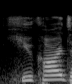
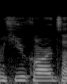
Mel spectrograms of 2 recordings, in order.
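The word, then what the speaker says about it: HuCard: And, I mean, I always called these Hue cards. I guess most people call them Hue cards. I don't know. – Yeah, that's the correct pronunciation.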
